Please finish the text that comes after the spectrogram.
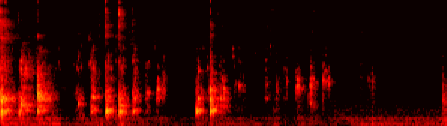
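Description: Organic chicken stock poured from a carton into a measuring cup, a bursty splashing trickle in uneven surges that tapers into quieter dribbles, close by with no talking.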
